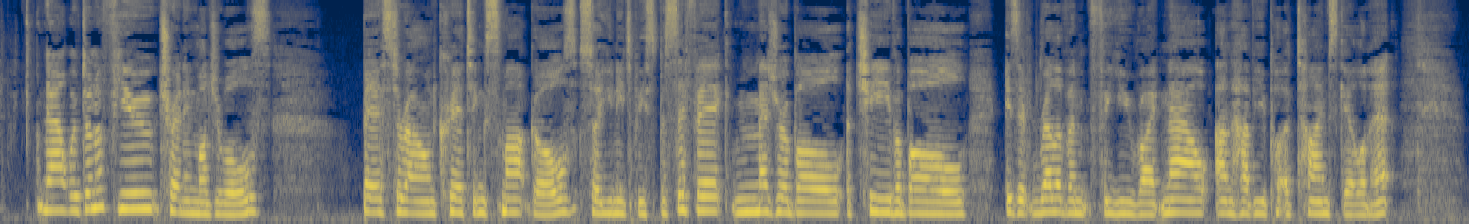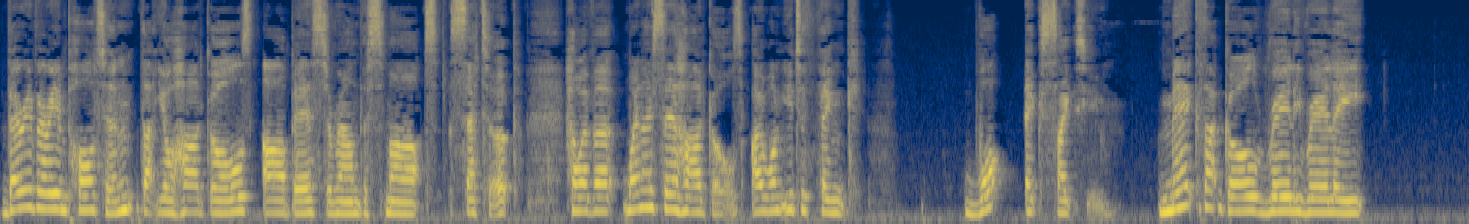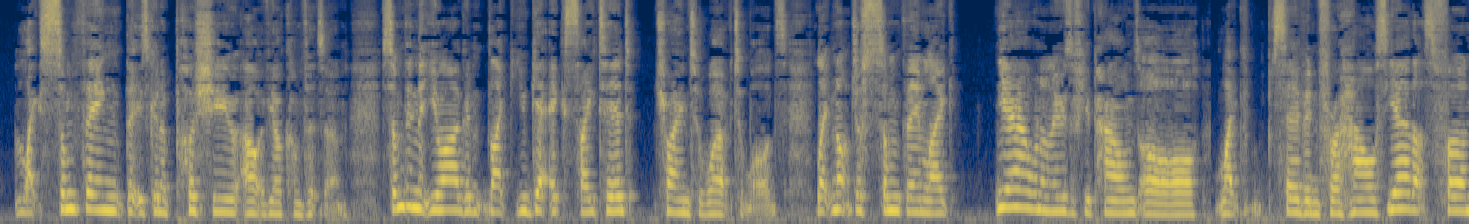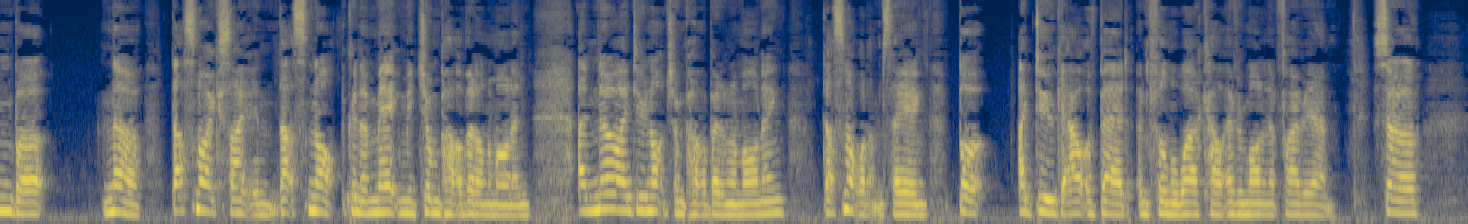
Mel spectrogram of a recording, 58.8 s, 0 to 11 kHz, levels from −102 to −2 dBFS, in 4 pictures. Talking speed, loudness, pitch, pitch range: 170 wpm, -18 LUFS, 185 Hz, 170-210 Hz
